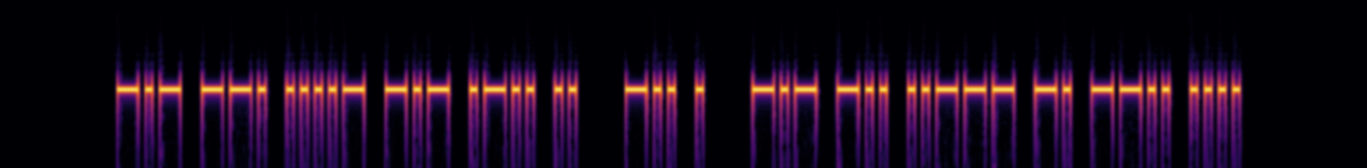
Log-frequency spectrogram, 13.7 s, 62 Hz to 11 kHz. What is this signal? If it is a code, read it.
Morse code, heard as a keyed tone, about 17 wpm, 700 Hz. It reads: KG4KLI DE KD2NZH
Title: USA Callsign DE Callsign 17wpm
